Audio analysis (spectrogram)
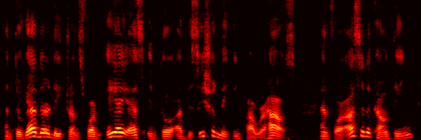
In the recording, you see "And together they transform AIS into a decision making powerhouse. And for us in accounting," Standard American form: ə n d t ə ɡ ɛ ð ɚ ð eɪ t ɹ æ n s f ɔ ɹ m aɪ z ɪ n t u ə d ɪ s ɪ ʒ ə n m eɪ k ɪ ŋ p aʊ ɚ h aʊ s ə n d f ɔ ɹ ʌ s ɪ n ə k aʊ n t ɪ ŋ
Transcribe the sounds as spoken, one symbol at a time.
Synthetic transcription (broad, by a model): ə n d t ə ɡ ɛ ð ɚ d eɪ t ɹ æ n s f ɔ ɹ m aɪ s ɪ n t u ə d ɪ s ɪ ʃ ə n m eɪ k ɪ ŋ p aʊ ɚ h aʊ s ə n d f ɔ ɹ ʌ s ɪ n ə k aʊ n t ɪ ŋ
